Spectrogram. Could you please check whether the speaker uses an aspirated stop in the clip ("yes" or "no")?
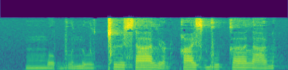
no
